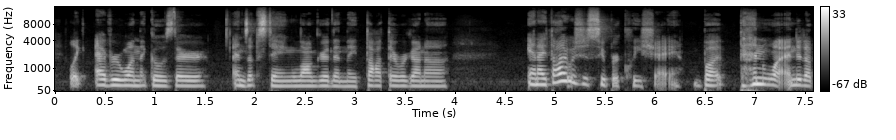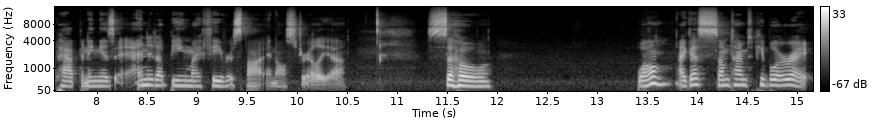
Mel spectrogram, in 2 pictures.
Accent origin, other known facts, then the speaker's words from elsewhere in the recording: Michigan, United States; I'm from Michigan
